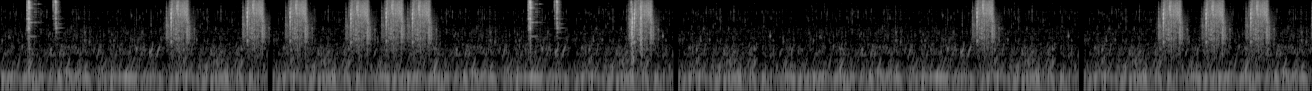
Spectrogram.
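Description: Short soft game menu blips sound as a selection moves between items.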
